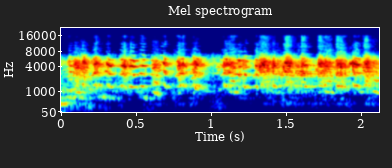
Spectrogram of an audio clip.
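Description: A flock of domestic guineafowl calling all together: a dense, continuous chatter of rapid, high-pitched squawks.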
